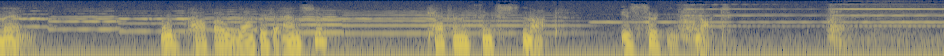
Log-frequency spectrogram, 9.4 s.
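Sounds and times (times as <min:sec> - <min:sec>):
speech: 0:01.6 - 0:03.4, 0:04.3 - 0:07.4
doorbell ringing: 0:06.7 - 0:09.4.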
